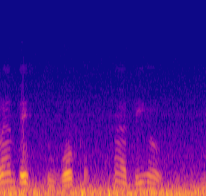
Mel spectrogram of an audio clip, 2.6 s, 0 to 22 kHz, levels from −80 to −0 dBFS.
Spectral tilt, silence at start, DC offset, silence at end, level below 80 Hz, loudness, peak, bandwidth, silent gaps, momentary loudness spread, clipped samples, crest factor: -11 dB/octave; 0 s; under 0.1%; 0 s; -26 dBFS; -24 LUFS; -6 dBFS; 5.6 kHz; none; 6 LU; under 0.1%; 16 dB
